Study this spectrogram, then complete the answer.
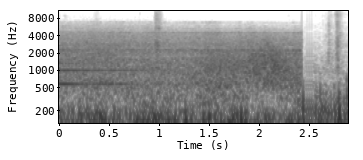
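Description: An airplane at Copenhagen Kastrup Airport roars steadily, a loud broadband engine rumble with some wind buffeting, sustained throughout and cutting off sharply near the end.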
